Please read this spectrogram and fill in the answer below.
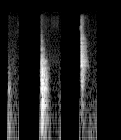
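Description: Near silence: a few faint, brief noises, each cut off abruptly, about a second in and again just after a second and a half.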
